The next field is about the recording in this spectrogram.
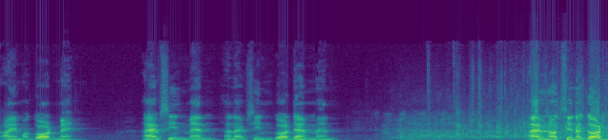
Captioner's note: laughter/Applause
